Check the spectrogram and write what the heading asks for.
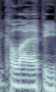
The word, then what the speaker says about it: Calliope: Main learning point, pronounced Calliope, not Calliope.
